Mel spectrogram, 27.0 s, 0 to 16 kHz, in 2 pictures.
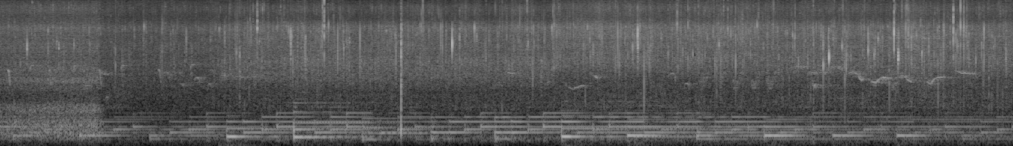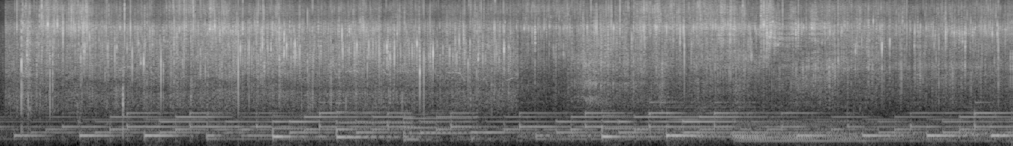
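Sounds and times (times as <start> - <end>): food sizzling in hot oil: 1.4 - 27.0.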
